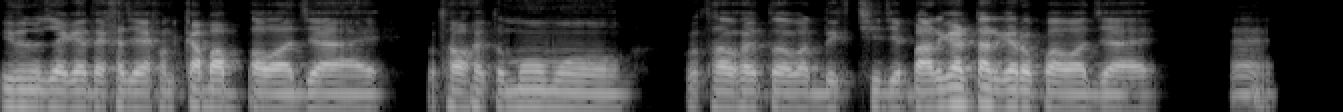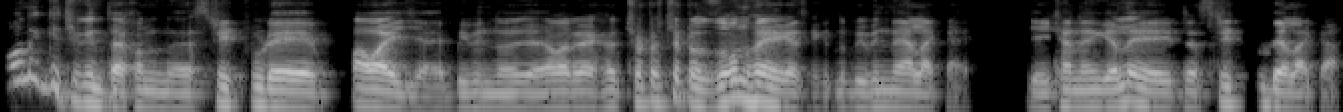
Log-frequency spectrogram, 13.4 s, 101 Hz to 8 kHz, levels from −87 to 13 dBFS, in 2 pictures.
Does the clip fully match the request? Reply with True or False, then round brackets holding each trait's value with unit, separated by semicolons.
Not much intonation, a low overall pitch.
True (2.2 semitones; 120 Hz)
